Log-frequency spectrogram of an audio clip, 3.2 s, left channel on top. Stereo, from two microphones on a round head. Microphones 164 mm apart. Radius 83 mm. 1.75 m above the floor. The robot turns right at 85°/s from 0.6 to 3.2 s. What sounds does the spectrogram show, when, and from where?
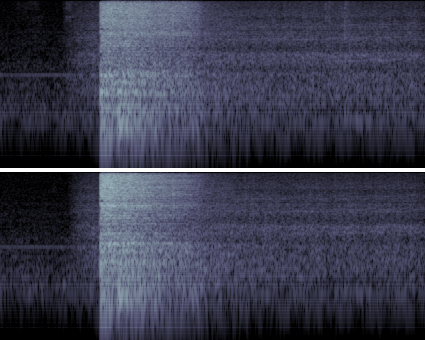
0.8 s frying: 30° right, 1.5 m; by 1.5 s 35° left, 1.5 m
